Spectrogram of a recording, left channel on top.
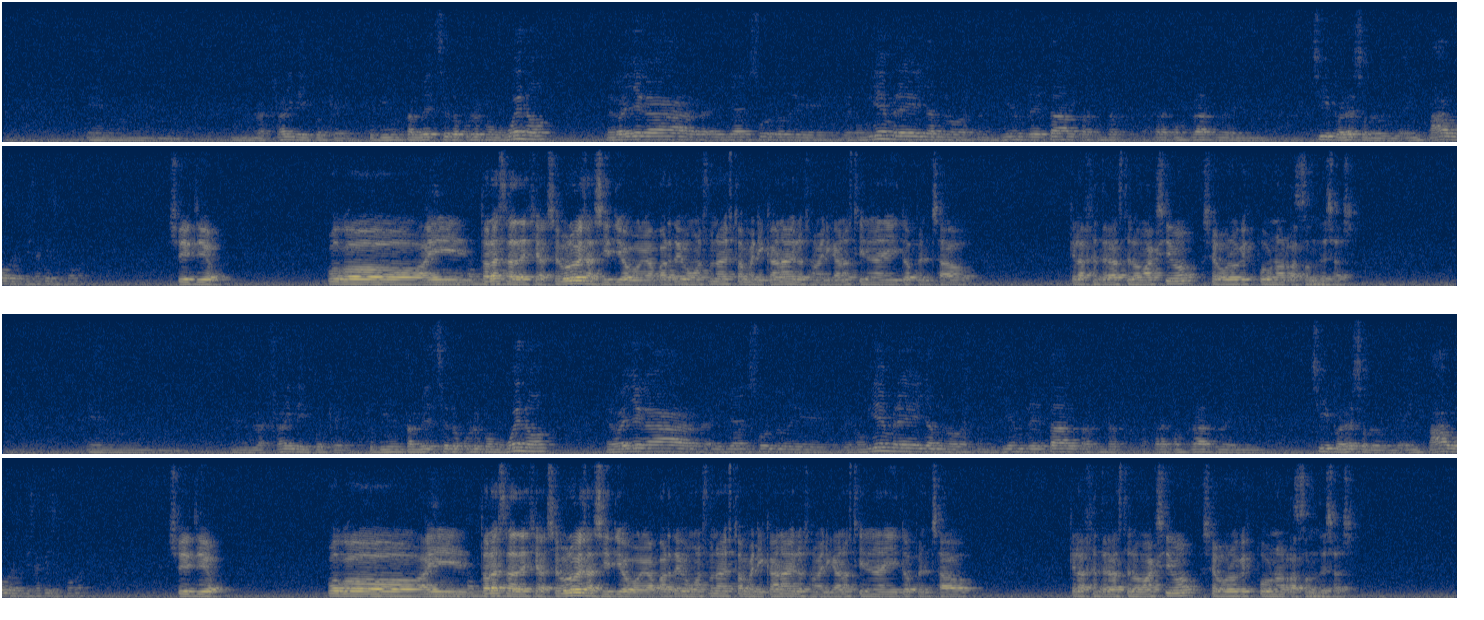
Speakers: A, on the right; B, on the right.
A: en, en el Black Friday, porque tú pi- tal vez se te ocurre como, bueno, me va a llegar eh, ya el sueldo de, de noviembre, ya me lo gasto en diciembre, tal, para comprar, para comprar el, sí, por eso, el, el pavo, lo que sea que se coma.
B: Sí, tío. Poco
A: Se aprovechan
B: ahí,
A: de esa mentalidad.
B: toda la estrategia. Seguro que es así, tío, porque aparte como es una de esto americana y los americanos tienen ahí todo pensado que la gente gaste lo máximo, seguro que es por una razón
A: Sí,
B: de esas.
